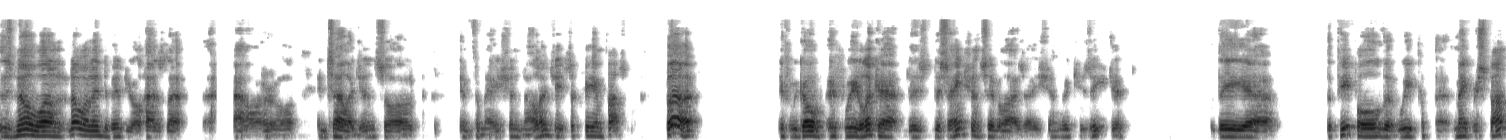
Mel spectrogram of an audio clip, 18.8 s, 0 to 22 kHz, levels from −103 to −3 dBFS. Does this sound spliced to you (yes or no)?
yes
